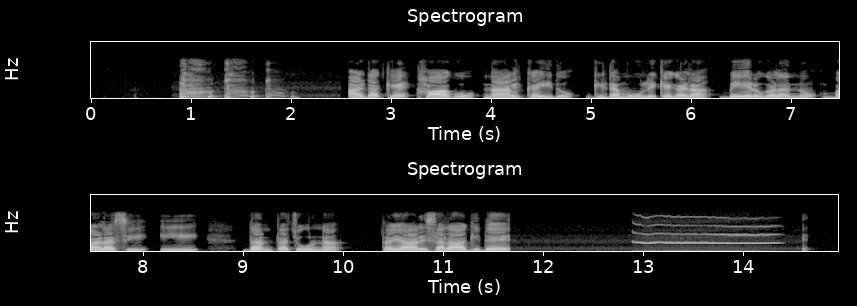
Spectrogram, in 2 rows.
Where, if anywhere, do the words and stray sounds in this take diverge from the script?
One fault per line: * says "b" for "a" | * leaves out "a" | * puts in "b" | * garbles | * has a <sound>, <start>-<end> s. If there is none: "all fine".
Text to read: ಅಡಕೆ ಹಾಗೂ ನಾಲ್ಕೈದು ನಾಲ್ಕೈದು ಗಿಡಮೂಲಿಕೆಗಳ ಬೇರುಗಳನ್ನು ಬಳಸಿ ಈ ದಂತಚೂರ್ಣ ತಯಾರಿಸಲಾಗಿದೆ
* has a cough, 0.9-2.1 s
* leaves out "ನಾಲ್ಕೈದು"
* has a squeak, 12.9-14.4 s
